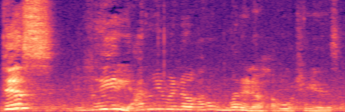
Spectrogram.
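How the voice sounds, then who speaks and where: Young woman, excitable rant, fairly high voice, distant mic, echoey room with background noise. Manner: excitable, quick, exaggerated. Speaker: co-host. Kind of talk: casual rant. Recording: roomy, distant, noisy home recording.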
